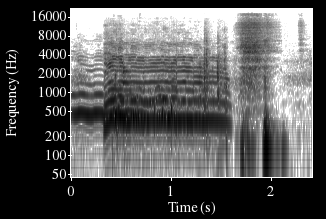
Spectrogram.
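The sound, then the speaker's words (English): A person lets out a long, sustained howl in imitation of a dog, steady and wavering for over a second, followed by a brief burst of breathy laughter or chatter. “You all meet up at the KB Toys and you go, Victory Howl!”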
